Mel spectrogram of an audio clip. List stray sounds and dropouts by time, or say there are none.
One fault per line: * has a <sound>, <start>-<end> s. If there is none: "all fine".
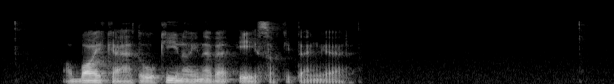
all fine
